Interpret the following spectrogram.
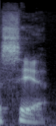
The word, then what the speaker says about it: Cyr: Well, How about Seer? Do you know the streamer Seer?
